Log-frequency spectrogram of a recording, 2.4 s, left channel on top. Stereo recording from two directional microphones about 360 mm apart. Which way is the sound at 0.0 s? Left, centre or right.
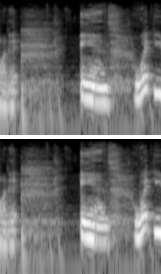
Centre.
